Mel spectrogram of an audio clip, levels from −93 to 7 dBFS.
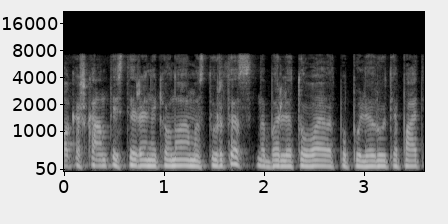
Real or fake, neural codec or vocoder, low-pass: real; none; 7.2 kHz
